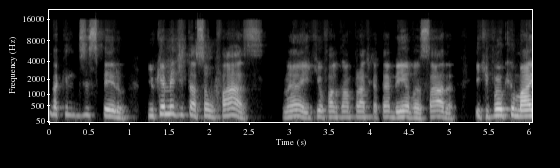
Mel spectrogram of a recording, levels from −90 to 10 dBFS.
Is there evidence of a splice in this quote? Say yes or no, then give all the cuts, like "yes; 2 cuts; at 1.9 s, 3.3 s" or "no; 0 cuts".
yes; 1 cut; at 1.1 s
